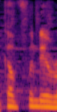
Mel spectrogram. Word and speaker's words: Kapfunde: People never get the Kapfunde wrong.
